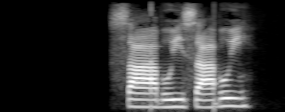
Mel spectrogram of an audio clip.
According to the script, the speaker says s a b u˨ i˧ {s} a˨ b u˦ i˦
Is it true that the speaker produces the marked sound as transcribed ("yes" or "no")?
yes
